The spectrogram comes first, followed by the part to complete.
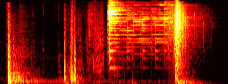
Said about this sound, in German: Natürlich war auch am Klavier schon lange nicht mehr aufgeräumt worden und so fielen erst mal einige Dinge zu Boden, als Erwin den Klavierdeckel öffnete.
